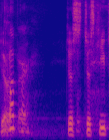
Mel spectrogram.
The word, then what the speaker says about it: Cooper: He said it rhymes with cooker. So, that's what I've That's what I've been doing. Cupper.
